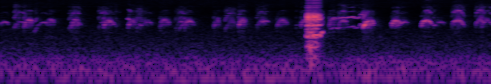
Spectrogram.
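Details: Kingfisher calling in a run of short high chirps, evenly repeated several times a second, with a sudden loud click partway through followed by a brief rising squeal.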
